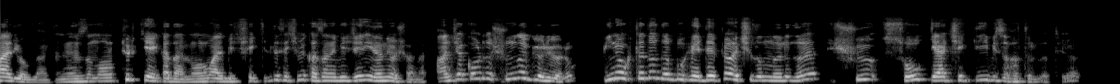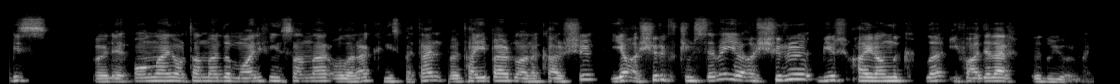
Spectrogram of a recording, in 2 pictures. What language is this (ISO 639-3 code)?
tur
